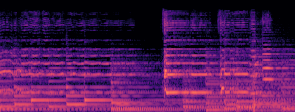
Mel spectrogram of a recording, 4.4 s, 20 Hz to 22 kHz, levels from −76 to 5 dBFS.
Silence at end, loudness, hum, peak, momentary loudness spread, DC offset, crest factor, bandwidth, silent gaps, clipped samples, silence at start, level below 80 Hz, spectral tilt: 0 s; -22 LUFS; none; -6 dBFS; 7 LU; under 0.1%; 18 dB; 16 kHz; none; under 0.1%; 0 s; -54 dBFS; -4 dB/octave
